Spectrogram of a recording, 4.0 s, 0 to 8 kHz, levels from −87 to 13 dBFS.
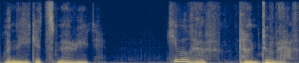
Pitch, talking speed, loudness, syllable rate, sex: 150 Hz, 150 wpm, -15 LUFS, 3.5 syllables/s, male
